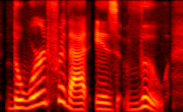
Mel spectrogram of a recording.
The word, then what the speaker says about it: vous: Right, the word for that is vous, v o u s.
